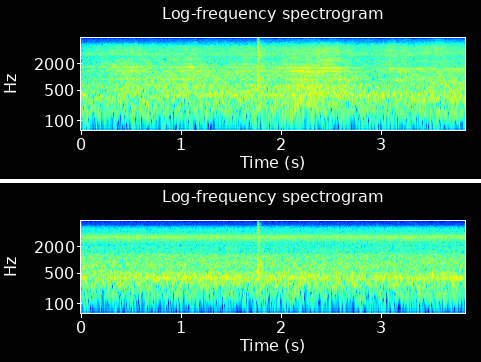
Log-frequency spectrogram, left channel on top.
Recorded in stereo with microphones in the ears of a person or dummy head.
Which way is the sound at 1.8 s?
15° left (ahead or behind).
